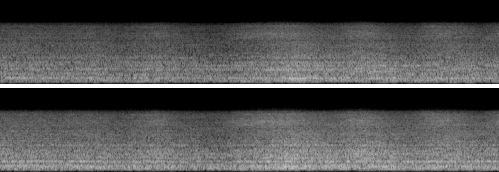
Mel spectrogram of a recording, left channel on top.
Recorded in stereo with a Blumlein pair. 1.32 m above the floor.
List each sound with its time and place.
0.0 s an engine running: 60° right, 1.9 m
